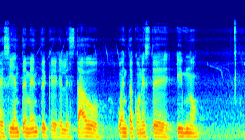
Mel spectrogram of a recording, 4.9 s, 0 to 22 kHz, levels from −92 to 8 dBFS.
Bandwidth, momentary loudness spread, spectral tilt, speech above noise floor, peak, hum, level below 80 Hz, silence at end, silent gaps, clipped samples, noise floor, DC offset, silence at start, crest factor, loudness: 10 kHz; 10 LU; -8 dB/octave; 22 dB; -4 dBFS; none; -50 dBFS; 0 s; none; under 0.1%; -39 dBFS; under 0.1%; 0 s; 14 dB; -18 LUFS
